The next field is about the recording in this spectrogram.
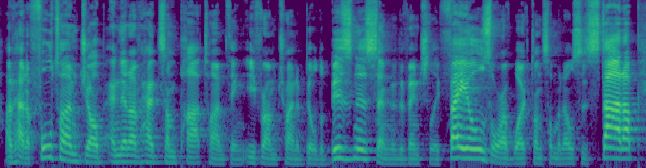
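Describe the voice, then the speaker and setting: Animated swearing man vlogging. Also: mid-range voice, fast talker. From Australia. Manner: animated, swears freely, says "bro" and "okay?" often. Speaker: language-learning YouTuber. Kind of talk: casual talking-to-camera vlog.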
